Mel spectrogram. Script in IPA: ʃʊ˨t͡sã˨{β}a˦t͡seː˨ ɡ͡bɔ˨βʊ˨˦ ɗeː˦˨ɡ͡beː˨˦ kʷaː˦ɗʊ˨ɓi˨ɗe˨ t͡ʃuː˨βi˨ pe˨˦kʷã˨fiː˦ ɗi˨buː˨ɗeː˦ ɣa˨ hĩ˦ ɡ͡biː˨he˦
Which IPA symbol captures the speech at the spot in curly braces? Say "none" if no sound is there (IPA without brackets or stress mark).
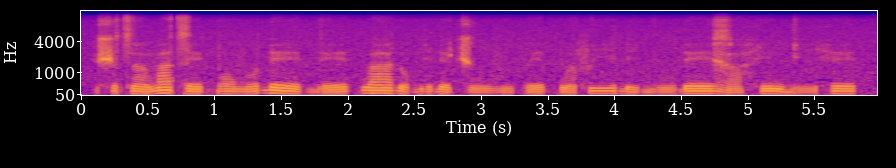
β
